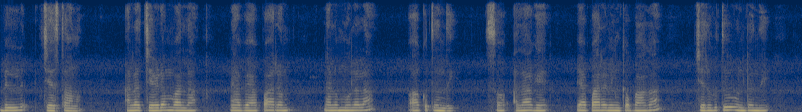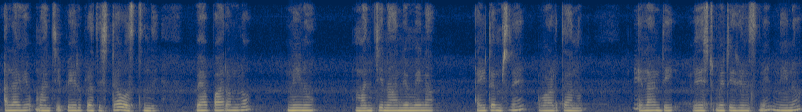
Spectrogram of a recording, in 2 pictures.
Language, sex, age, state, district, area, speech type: Telugu, female, 30-45, Andhra Pradesh, Kurnool, rural, spontaneous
